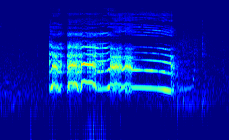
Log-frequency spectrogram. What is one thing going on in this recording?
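A man calls out in a drawn-out voice nearby.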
